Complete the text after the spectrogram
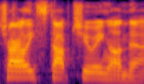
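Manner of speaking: loud, high-pitched, scolding yell. Telling a cat to stop chewing a cord: yelling at the cat. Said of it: "I had to yell at my cat".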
